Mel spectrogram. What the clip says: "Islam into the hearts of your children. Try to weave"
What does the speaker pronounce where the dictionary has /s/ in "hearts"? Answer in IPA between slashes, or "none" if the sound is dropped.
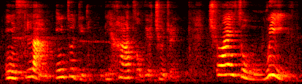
none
